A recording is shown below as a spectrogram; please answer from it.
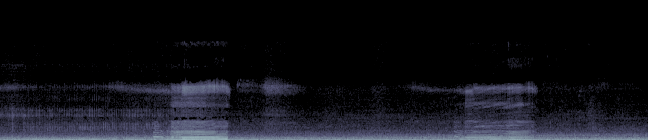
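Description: A sleeping French bulldog snoring: two short, pitched, wavering snores, a strong one about two seconds in and a fainter one about six seconds in, one with each breath. Under them is the steady low rumble of the moving car, heard from inside the cabin.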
